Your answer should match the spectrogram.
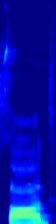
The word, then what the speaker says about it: صاد: the last lesson, and it kind of sounds like the S in the word saw. This sound is pronounced with your throat constricted. Listen to صاد and sin with the vowel alif we learned in the first lesson.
